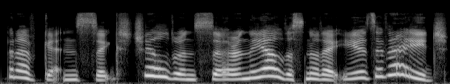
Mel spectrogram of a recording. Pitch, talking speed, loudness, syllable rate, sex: 275 Hz, 185 wpm, -16 LUFS, 4.6 syllables/s, female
